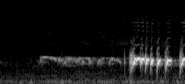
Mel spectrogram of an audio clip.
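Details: Local zebra dove used to lure rivals: a soft, level run of purring coos builds into a sudden loud, stuttering burst of bubbling notes.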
